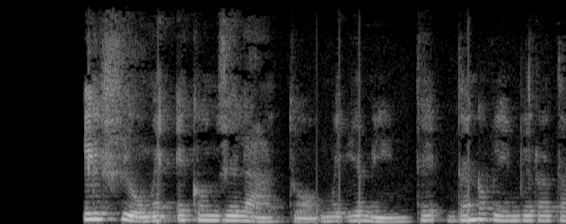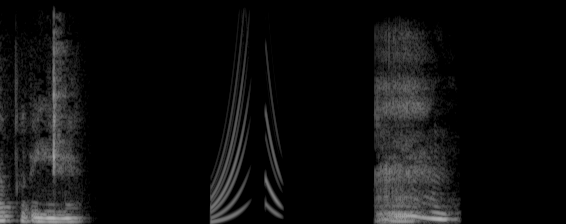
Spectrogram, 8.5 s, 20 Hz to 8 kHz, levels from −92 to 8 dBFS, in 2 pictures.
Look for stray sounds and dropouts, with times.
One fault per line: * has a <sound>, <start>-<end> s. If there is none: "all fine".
* has a chirp, 5.8-6.4 s
* has a throat clearing, 7.1-7.7 s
